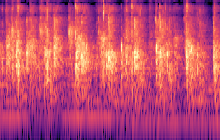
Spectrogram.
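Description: An audience applauds steadily during a Hindi motivational business talk: a dense, continuous wash of many hands clapping at a moderate distance, with a low hum underneath and no voice over it.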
